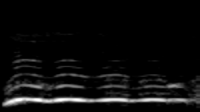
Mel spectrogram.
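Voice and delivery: high, loud whooping; shouted party woos; hype whoops. Real, not acted. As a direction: whoop it up for the chat. Hyping up the live chat.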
